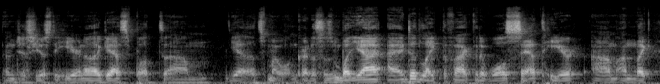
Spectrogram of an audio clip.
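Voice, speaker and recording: A man's voice: deep voice, fairly even intonation, a little fast, fairly bright tone. A man with a Northern Irish accent gives his opinions in casual book club talk, hesitantly and in loosely padded phrases. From Northern Ireland. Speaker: podcast co-host.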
